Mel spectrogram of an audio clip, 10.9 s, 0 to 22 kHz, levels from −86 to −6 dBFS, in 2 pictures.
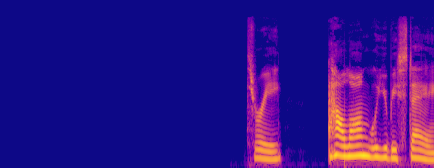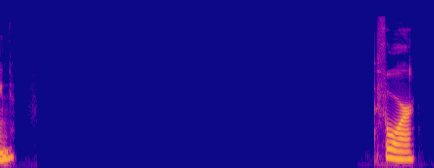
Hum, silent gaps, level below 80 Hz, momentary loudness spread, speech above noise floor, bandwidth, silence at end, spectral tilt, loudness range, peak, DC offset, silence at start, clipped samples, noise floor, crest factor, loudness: none; 5.88-9.89 s; -62 dBFS; 14 LU; over 71 dB; 15 kHz; 0.25 s; -6 dB/octave; 12 LU; -2 dBFS; under 0.1%; 3.1 s; under 0.1%; under -90 dBFS; 22 dB; -20 LUFS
